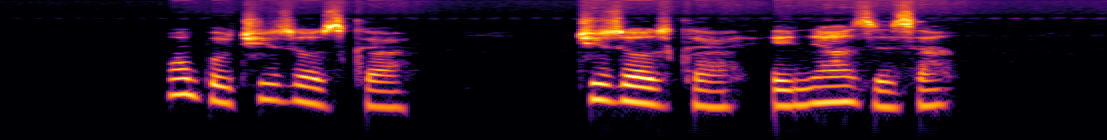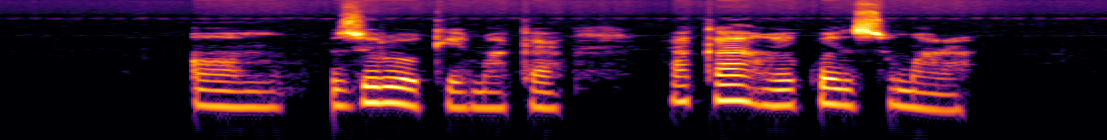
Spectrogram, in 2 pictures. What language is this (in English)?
Igbo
